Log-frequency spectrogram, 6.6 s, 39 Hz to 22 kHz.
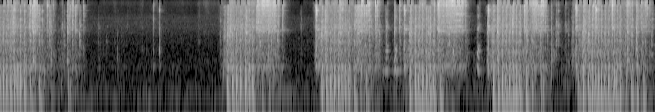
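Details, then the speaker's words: Flymo Maxi Trim 430 two-stroke strimmer just after carburettor cleaning and new fuel metering diaphragm: uneven blubbering, revs surging and dropping about once a second, smells and sounds rich before leaning the mixture. "But it smells and sounds like it's running a bit rich. So, I'm just going to start leaning out the fuel mixture."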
